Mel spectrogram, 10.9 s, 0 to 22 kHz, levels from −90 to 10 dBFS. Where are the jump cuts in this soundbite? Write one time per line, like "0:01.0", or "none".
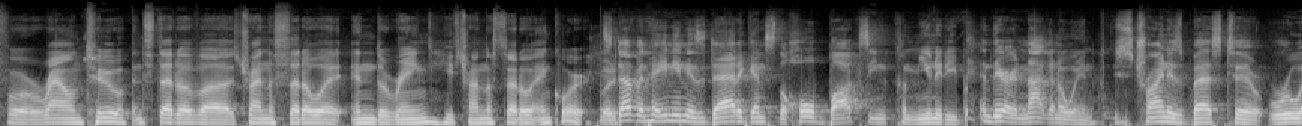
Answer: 0:01.2
0:05.0
0:08.0
0:09.2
